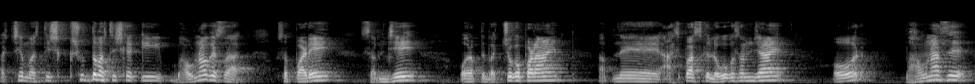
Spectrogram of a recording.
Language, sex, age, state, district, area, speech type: Hindi, male, 45-60, Madhya Pradesh, Ujjain, rural, spontaneous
